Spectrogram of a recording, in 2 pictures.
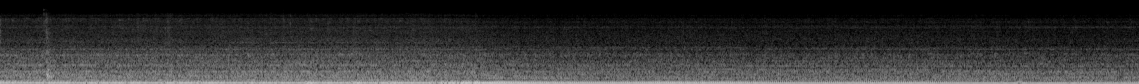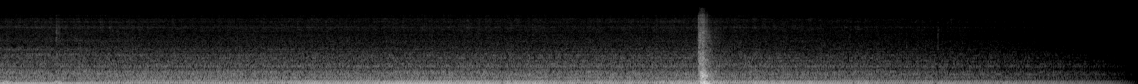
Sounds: engine, idling

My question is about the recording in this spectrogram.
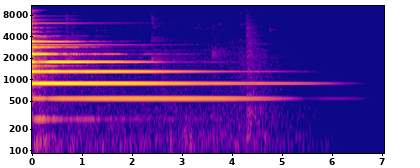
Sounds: musical instrument, music, percussion

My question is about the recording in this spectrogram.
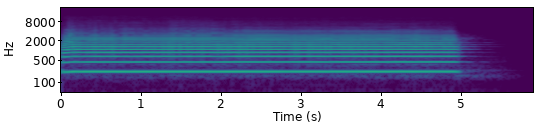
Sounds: trumpet, brass instrument, music, musical instrument

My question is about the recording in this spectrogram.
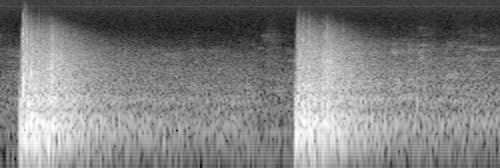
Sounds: fireworks, explosion

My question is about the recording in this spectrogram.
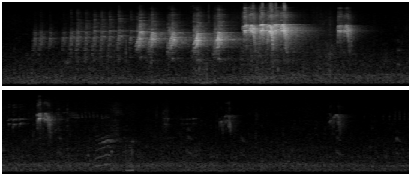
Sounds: bird call, wild animals, tweet, bird, animal

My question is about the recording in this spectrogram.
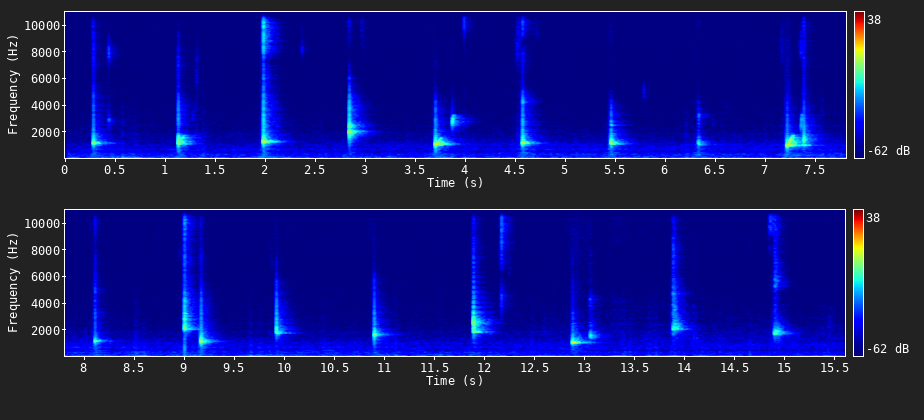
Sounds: liquid, drip

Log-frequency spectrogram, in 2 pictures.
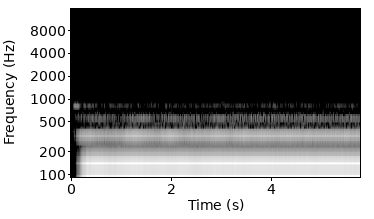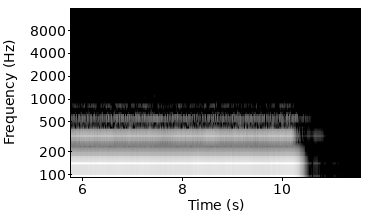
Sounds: organ, musical instrument, music, keyboard (musical)

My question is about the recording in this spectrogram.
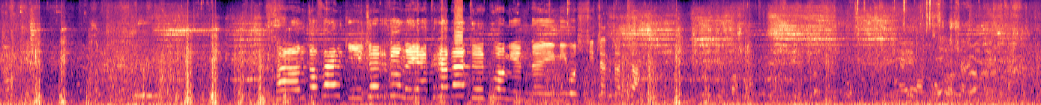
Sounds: train, rail transport, vehicle

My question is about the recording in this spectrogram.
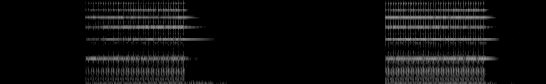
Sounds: alarm, telephone

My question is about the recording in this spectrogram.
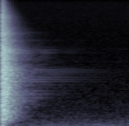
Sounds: hands, clapping

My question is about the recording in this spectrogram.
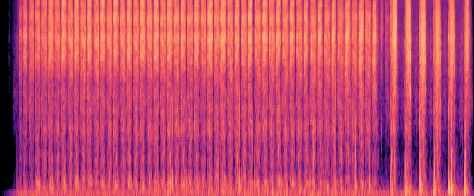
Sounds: domestic sounds, writing

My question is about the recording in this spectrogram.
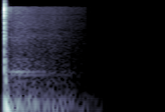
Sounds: thump

